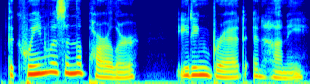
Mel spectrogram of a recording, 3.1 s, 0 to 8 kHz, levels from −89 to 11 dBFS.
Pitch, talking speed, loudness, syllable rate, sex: 205 Hz, 195 wpm, -16 LUFS, 5.1 syllables/s, female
